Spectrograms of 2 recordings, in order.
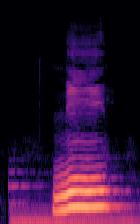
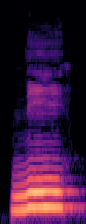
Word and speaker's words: knee: psychology p is silent words that start with K and K silent knee no knife knee no knife words that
